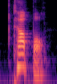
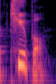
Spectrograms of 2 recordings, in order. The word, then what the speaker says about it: tuple: And this one is called a tuple or tuple, depending on how you like to pronounce it.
